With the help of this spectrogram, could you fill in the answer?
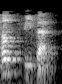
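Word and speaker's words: حُبِّبَ: alihi wasallam bersabda, hubbiba, bacanya hubbiba menggunakan mabni majhul.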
